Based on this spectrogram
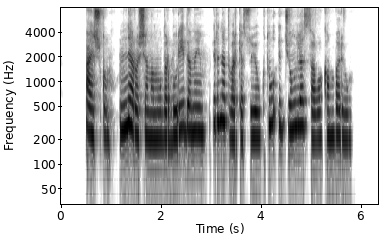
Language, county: Lithuanian, Kaunas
